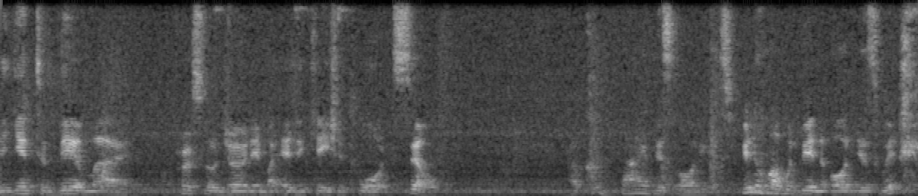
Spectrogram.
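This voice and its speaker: A man speaks with ordinary pitch variation, heard through audible room echo and noticeable background noise. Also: medium pitch for a man, moderate pace. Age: 70s. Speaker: workshop speaker. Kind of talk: personal talk to audience.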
